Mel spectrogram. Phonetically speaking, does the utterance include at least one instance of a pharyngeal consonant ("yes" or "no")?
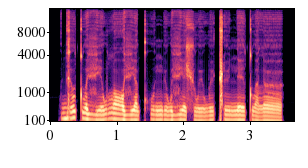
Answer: no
